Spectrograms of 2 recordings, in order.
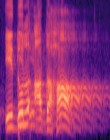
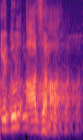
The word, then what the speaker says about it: ঈদুল আদহা: ঠিক তদ্রূপ ঈদুল আদহা এ শব্দটা হলো শেষে দোয়াত উচ্চারণ করতে হয়, কিন্তু ওরা বলে ঈদুল আজহা।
